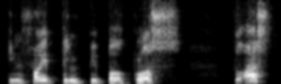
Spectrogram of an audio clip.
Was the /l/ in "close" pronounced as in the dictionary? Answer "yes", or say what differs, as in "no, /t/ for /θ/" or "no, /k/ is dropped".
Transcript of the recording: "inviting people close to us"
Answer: yes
